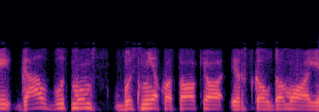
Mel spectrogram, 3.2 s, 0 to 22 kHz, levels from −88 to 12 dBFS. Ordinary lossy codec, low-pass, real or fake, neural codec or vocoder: MP3, 32 kbps; 7.2 kHz; real; none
